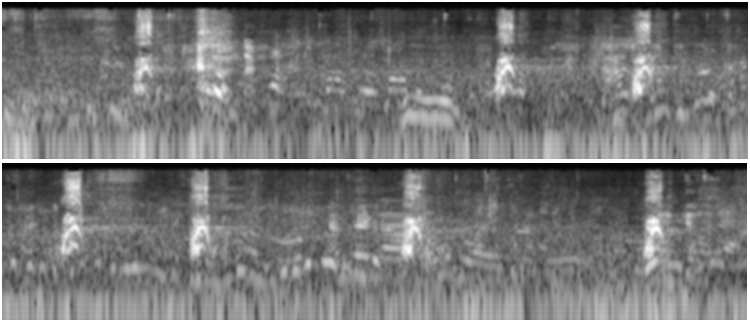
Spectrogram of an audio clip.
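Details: Long-haired Chihuahua Jangsu on an outing to Ganghwa Island, giving short sharp barks about every second or two over steady human talking and a low background rumble.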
